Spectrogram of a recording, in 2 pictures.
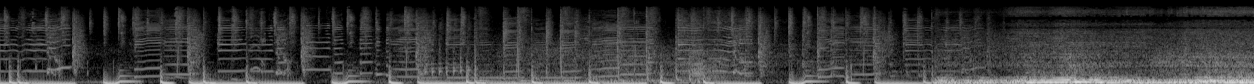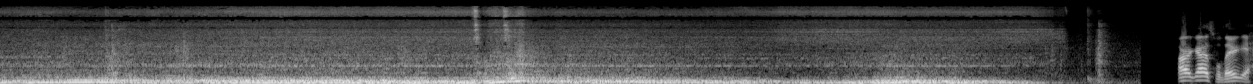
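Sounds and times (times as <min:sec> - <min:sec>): car engine with throttle blips: 0:09.2 - 0:23.4.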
